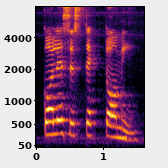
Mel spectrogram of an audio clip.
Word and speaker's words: cholecystectomy: Like CH sounds like K, so we used to pronounce the word CHYME means chyme. It's not chime, it is chyme. Cholecystectomy, chronic.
